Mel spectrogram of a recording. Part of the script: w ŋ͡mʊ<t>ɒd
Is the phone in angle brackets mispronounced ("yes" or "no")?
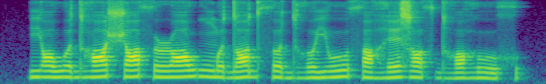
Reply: yes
